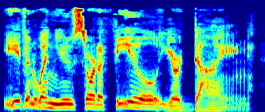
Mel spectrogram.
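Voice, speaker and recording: A man voicing an eccentric, grandly encouraging billionaire mentor in an audiobook, emphatic and gravelly. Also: mid-range voice, sing-song, unhurried, darkish tone, no echo, pitched above the performer's own voice, heavily acted. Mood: earnest, inspiring. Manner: emphatic, exclamatory, preaching.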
